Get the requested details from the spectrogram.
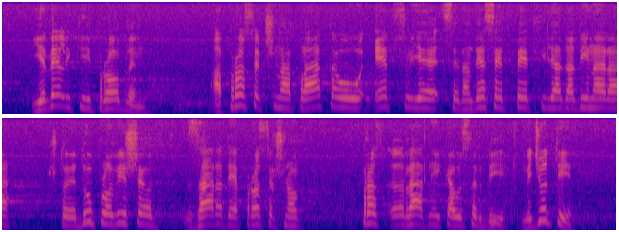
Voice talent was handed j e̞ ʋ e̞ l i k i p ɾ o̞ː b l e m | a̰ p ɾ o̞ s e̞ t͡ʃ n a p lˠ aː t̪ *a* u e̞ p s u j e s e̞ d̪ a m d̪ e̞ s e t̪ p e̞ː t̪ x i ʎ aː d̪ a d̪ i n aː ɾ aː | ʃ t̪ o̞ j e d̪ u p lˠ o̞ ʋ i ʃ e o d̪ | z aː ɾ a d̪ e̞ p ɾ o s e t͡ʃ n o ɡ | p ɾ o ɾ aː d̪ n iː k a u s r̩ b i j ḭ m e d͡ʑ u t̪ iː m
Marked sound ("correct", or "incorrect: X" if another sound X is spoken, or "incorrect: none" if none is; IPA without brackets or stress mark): correct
